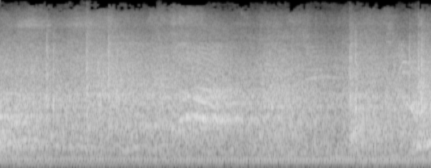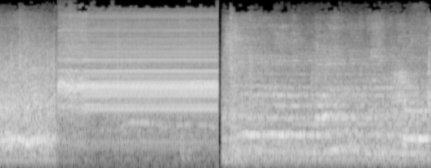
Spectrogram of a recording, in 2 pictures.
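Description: Ice-rink noise of skates and spectators' voices, then an arena horn sounds about five seconds in, a loud steady tone held for about a second and a half that cuts off suddenly. Arena music follows near the end.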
